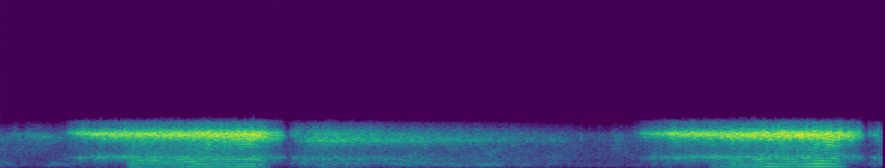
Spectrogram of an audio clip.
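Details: Person asleep, loud snoring: two long, high-pitched, whistling and buzzing breaths with a quieter airy breath between them.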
